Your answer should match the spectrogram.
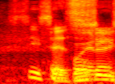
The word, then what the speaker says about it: Si se puede: Say suefede. I don't know if that's pronounced. Yes, it's yes we can in Spanish. Si se puede.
